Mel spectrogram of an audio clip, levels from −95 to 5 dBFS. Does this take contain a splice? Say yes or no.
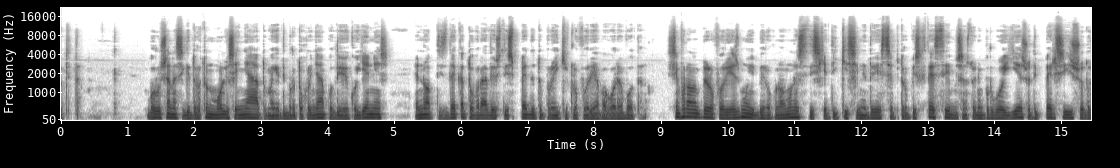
yes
